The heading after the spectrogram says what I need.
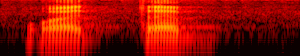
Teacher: ditambah dengan tasydid sehingga perlu ditahan satu harokat terlebih dahulu. Contohnya di surat Al-Lahab ayat 1, tabbat yada abi lahabi wa tab ya, perlu ditahan dulu, wa tab, tidak langsung wa tab, tapi wa tab. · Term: qalqalah kubra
